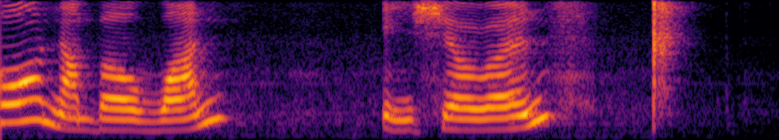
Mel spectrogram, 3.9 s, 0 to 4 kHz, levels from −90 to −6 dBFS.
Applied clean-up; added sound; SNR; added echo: none; none; none; none.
